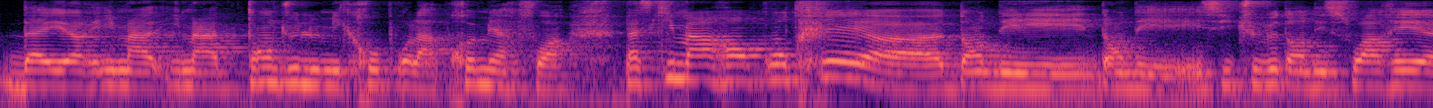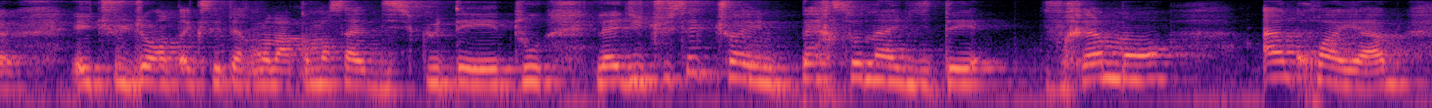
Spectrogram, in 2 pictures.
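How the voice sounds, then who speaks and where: A woman at medium pitch and moderate pace, with ordinary pitch variation and very even loudness, amid noticeable background noise and audible room echo. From Senegal. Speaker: media presenter. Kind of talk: podcast interview, casual chat.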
